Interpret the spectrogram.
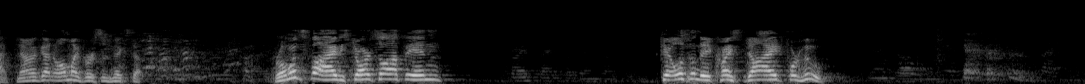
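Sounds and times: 
speech: 0.1 - 1.7, 2.8 - 4.5, 6.6 - 8.4
laughter: 1.0 - 2.7
person coughing: 9.6 - 10.4.

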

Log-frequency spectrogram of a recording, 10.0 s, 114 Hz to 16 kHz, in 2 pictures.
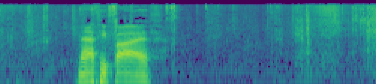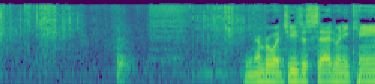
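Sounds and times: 
pages of a Bible being flipped: 0.0 - 1.2, 2.3 - 6.8, 7.5 - 8.6
speech: 1.0 - 2.2, 8.3 - 10.0.

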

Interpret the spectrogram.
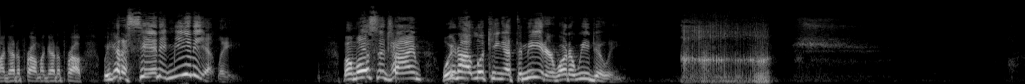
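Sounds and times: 
speech: 0.0 - 2.5, 3.4 - 7.2
person imitating snoring with the voice: 6.8 - 7.8.

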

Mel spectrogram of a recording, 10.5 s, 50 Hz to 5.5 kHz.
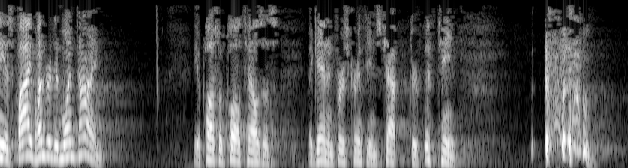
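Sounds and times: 
speech: 0.0 - 1.8, 3.2 - 7.8, 9.1 - 10.0
preacher coughing in the pulpit during a sermon: 8.9 - 10.1.

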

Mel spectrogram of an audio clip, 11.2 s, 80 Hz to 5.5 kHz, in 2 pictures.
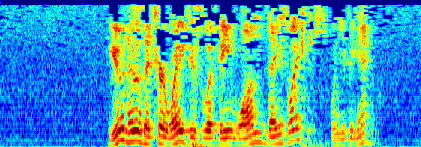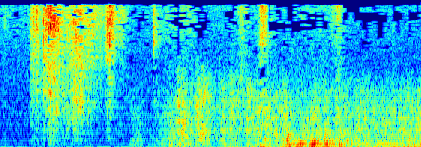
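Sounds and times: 
speech: 1.4 - 5.1
cracking noises: 6.0 - 10.3
rolling thunder: 7.4 - 11.2.

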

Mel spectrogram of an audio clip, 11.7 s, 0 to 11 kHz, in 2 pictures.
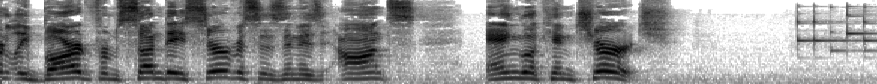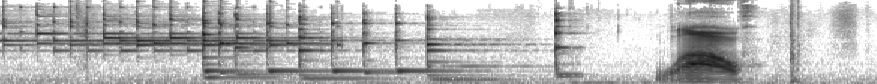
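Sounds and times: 
speech: 0.0 - 4.5, 10.3 - 10.9
phone ringtone with melodic electronic tune: 5.3 - 9.8.

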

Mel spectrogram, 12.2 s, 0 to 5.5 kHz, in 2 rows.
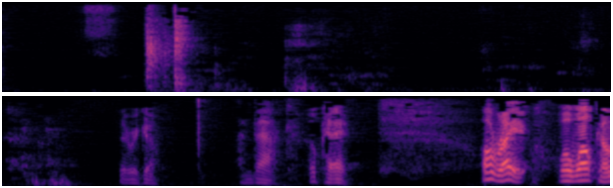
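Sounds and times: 
door swinging shut with sharp knocks: 1.4 - 2.3
speech: 7.3 - 7.8, 8.5 - 9.7, 10.9 - 12.1.

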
